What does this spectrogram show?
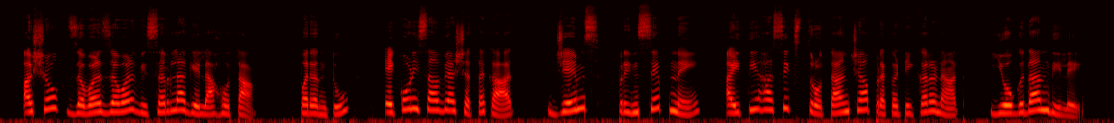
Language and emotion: Marathi, neutral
